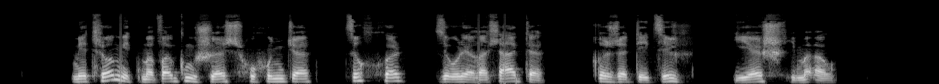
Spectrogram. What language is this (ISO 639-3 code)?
kbd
